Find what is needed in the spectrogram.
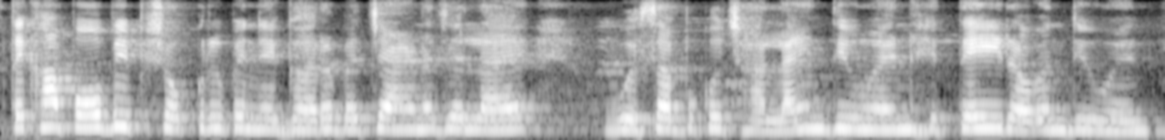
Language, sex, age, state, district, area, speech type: Sindhi, female, 18-30, Gujarat, Junagadh, rural, spontaneous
